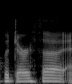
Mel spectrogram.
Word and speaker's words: Bodurtha: You can follow me, Val Bodurtha, NYC. My last name is spelled Bodurtha. It is spelled like it sounds.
